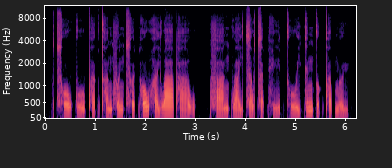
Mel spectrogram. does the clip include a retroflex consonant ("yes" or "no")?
no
